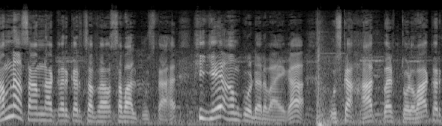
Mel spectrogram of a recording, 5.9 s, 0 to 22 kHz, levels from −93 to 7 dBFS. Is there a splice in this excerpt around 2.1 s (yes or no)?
no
